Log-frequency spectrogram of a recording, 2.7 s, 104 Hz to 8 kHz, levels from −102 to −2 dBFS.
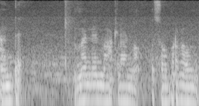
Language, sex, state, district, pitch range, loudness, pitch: Telugu, male, Andhra Pradesh, Manyam, 115-125 Hz, -20 LUFS, 120 Hz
